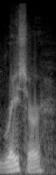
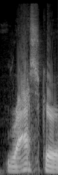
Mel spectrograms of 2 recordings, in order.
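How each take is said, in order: First: The name is said without a K sound. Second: The name is said with a K sound. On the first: This is how some other people say the name. "Some people people pronounce it Racer" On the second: This is the speaker's preferred way; it sounds like rascal. "I always like Rasker because it's like you rascal"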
